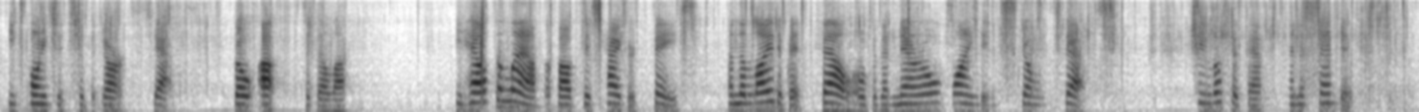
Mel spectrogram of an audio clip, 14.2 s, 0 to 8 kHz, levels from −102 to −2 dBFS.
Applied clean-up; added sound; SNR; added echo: neural mask model RNNoise.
